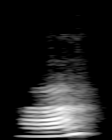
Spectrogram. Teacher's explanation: a língua se posiciona mais no meio da boca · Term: vogal central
